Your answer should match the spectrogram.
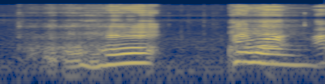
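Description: A sedated woman making two drawn-out, wordless moans, the first rising in pitch, the second falling, loud against the room.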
